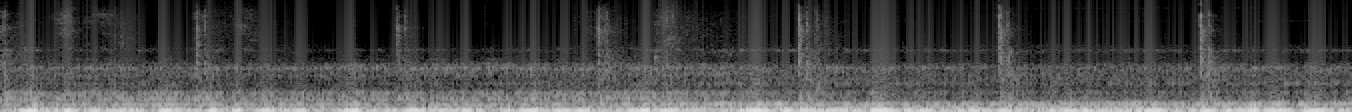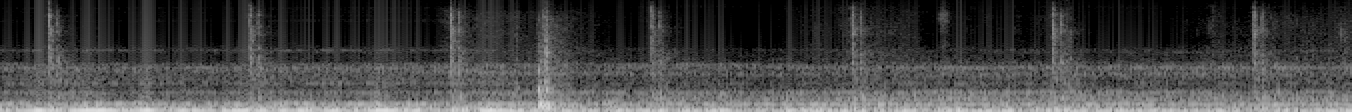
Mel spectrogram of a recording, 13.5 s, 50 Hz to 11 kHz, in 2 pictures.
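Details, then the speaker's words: Cheap Chinese diesel heater just installed in a 2006 Nissan Frontier, first startup: low steady combustion rumble with the dosing pump ticking about once a second; burner lit, glow plug still on before the fan speeds up, normal operation. "a few pumps on starting to put out some heat as soon as the gold plug gets hot enough the glow plug will shut off and fan should speed up"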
